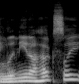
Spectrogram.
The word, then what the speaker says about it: Lenina Huxley: Lenina Huxley.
